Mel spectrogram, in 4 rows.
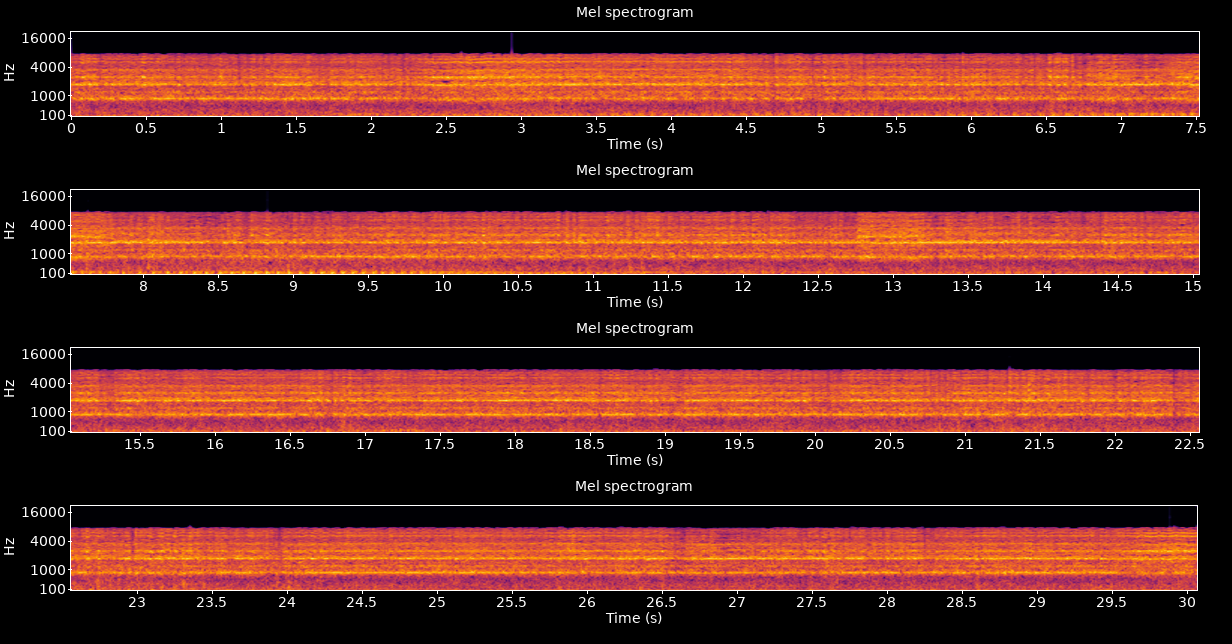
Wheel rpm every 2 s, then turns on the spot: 230, 220, 230, 230, 230, 230, 230, 230, 230, 230, 230, 230, 230, 230, 230.
none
